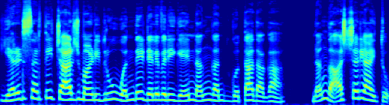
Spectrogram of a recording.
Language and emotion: Kannada, surprised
